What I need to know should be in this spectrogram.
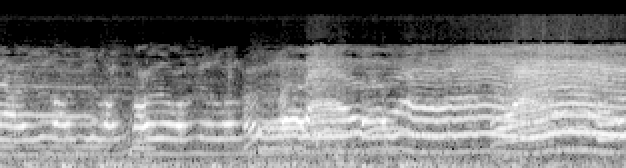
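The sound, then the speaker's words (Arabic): A cat on a bed meowing and caterwauling loudly, its drawn-out, wavering cries so layered they sound like two or three cats at once. Short repeated calls come first, then long continuous wails. “القطة صوتها زي ما يكون صوت قطتين ثلاثة مع بعض.”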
